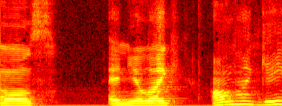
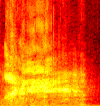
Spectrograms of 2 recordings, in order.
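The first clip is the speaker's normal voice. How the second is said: mock scream; 2 semitones lower than usual. Triggered by Barbie.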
